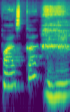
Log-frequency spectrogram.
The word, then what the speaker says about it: паска: Паскою так е слова слово паска наголос якщо взяти назний відмінок однину має на першому складі паска Але якщо ми візьмемо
